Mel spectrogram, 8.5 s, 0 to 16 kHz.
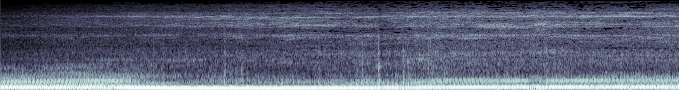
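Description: Freshly rebuilt supercharged 3.8-litre L67 V6 of a Holden VY Commodore ute running on its first start-up. Its revs drop back about a second and a half in, then it runs steadily, picking up a little past the middle.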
